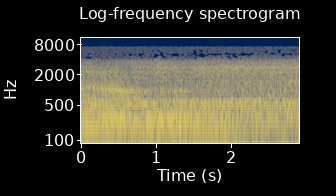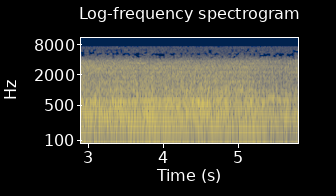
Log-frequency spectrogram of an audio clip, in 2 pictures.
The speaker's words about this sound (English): What happened, sir? Engine been acting up. I was afraid to trust it.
